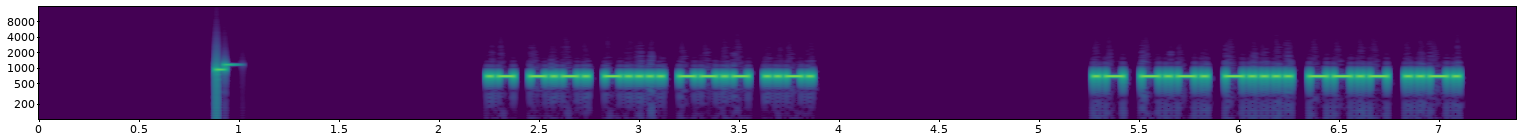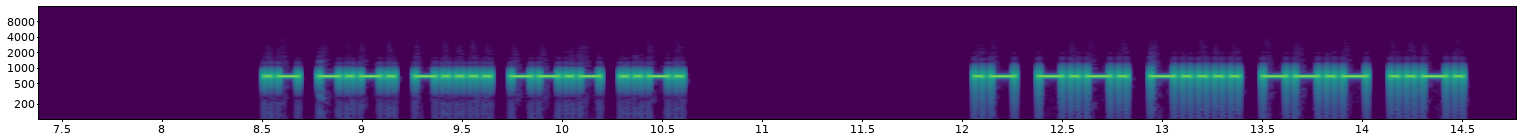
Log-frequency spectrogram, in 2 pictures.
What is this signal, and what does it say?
Morse code, heard as a keyed tone, about 36 wpm, 700 Hz. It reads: AC6QF AC6QF AC6QF AC6QF
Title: Speed Racing - USA 2x2 Call Signs 30wpm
